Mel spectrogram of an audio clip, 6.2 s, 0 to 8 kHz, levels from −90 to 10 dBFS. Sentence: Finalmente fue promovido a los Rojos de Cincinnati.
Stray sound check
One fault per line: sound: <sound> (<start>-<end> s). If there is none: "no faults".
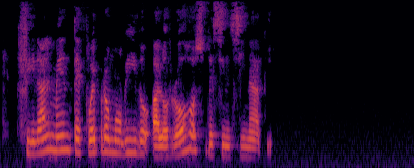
no faults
